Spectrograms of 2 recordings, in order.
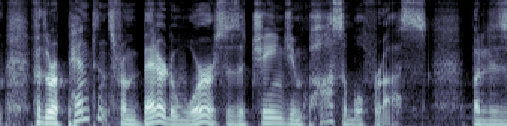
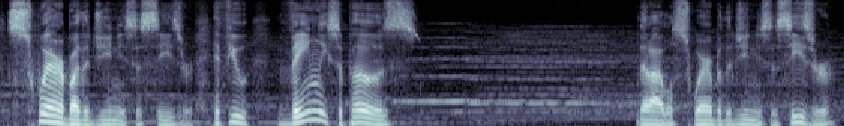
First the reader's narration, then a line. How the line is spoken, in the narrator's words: Polycarp replied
